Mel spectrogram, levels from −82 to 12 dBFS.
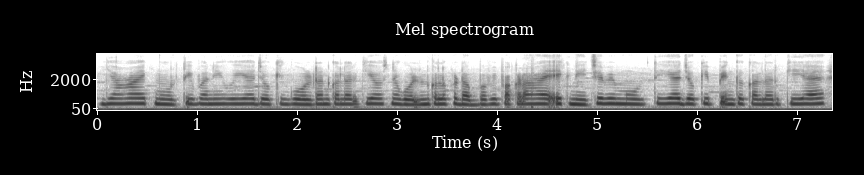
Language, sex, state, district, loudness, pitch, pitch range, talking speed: Hindi, female, Jharkhand, Jamtara, -15 LUFS, 235 Hz, 230-245 Hz, 250 wpm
